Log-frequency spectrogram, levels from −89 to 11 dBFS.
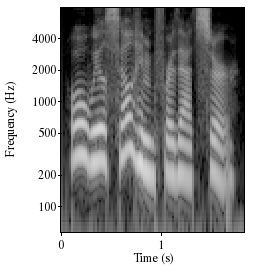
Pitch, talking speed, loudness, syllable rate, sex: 240 Hz, 230 wpm, -14 LUFS, 4.4 syllables/s, female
